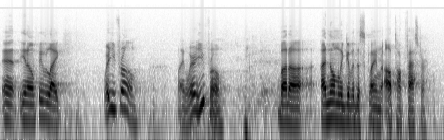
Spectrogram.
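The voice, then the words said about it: Louisiana accent. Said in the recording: “I'm originally not from here. I'm from Louisiana... I forget I have the accent”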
